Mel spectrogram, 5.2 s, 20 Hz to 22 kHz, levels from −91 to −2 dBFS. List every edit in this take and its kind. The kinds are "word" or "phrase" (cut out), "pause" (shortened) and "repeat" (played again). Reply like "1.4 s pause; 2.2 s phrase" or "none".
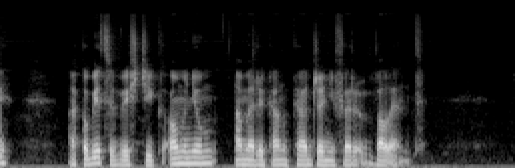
none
